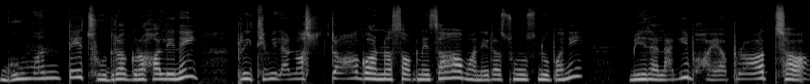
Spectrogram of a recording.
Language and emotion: Nepali, fearful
